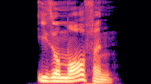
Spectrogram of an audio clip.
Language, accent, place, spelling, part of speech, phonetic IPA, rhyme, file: German, Germany, Berlin, isomorphen, adjective, [ˌizoˈmɔʁfn̩], -ɔʁfn̩, De-isomorphen.ogg
- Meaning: inflection of isomorph: 1. strong genitive masculine/neuter singular 2. weak/mixed genitive/dative all-gender singular 3. strong/weak/mixed accusative masculine singular 4. strong dative plural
